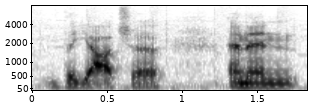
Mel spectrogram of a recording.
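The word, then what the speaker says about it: Yautja: going back to the, say it again, I can never pronounce it. Laksha? Yacha. Gotcha? Yacha.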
